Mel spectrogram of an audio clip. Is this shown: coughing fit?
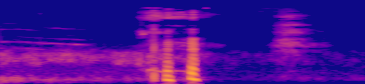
no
